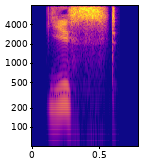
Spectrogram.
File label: "gist", Anglo Saxon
